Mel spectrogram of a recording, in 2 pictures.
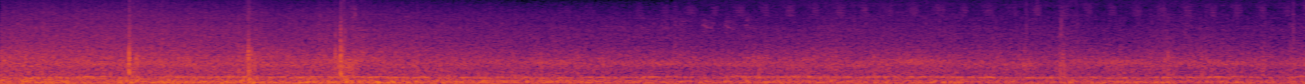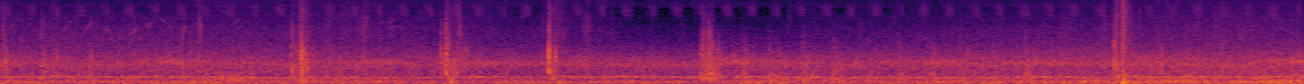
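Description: Footsteps tread on stone and grass.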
